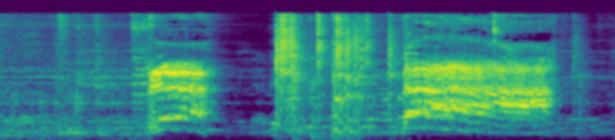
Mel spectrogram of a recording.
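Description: A man yelling with strain during a heavy barbell bench press: a short yell about one and a half seconds in, then a longer, louder yell from about four seconds in. A few sharp knocks fall between the two.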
